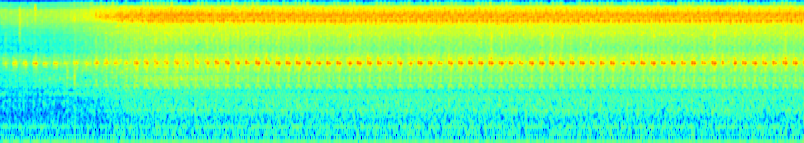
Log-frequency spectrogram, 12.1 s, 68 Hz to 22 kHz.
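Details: Mercedes 300CD diesel at idle: steady clatter with a loping, uneven beat about one and a half times a second; engine noise and rough idle, cause not yet diagnosed.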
